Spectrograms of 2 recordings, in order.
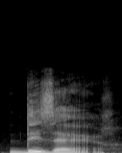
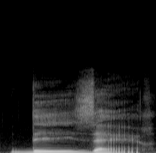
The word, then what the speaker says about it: désert: Désert. Okay, remember, final T not pronounced. Désert. And really this Z sound just because you've got one S between the two vowels.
